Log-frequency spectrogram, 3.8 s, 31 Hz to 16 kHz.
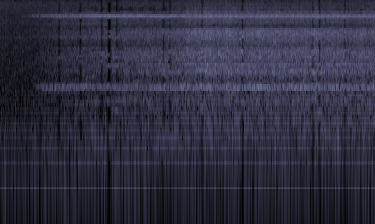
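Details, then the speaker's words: Hui Chang VHM mill with a Verman 3-phase 1 hp 2-speed vertical spindle motor retrofitted to an XSY-AT1 2.2 kW VFD, running at 60 Hz: a quiet, smooth run with a faint carrier whine. It sounds healthy. "as you can hear um the motor is like kitten very nice cooling"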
